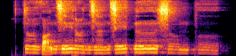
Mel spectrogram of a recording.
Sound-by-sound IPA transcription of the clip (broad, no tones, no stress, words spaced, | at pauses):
tɑ̃ ðˤɑ̰nzẽ ɾɑ̃nzãnze ɗə̃ː sɤmbɤ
